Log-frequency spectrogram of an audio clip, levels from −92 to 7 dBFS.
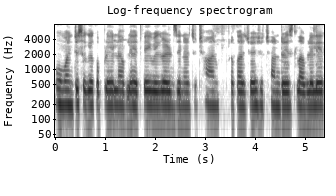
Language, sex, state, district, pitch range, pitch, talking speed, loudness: Marathi, female, Maharashtra, Pune, 180-185 Hz, 180 Hz, 155 wpm, -17 LUFS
